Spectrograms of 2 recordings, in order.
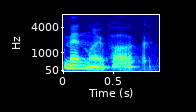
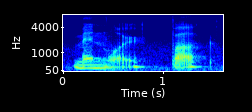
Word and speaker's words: Menlo Park: I don't know where I got Menlo Park from. It's Menlo Park. Menlo Park. Please ignore that mispronunciation.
